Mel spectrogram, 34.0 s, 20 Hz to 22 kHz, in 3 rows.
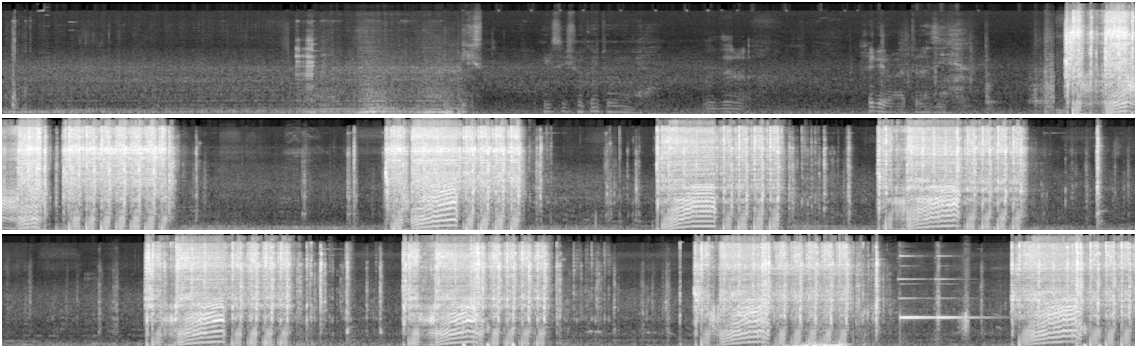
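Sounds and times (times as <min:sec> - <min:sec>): pneumatic impact wrench bursts: 0:10.6 - 0:13.5, 0:14.3 - 0:16.8, 0:17.8 - 0:22.4, 0:24.0 - 0:28.8, 0:29.4 - 0:31.6, 0:32.7 - 0:33.9.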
